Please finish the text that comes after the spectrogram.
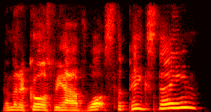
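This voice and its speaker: A man's voice: high-pitched, big pitch swings, brisk. A man giving casual, opinionated fan commentary on a film as the host, with trailing asides.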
